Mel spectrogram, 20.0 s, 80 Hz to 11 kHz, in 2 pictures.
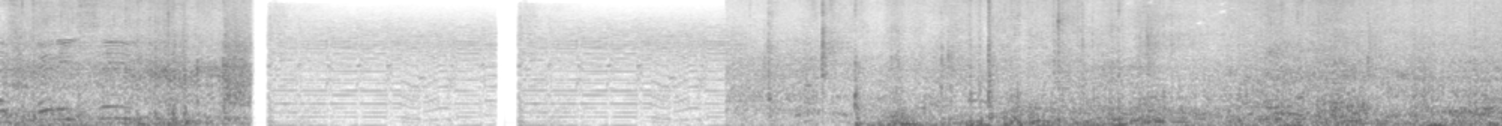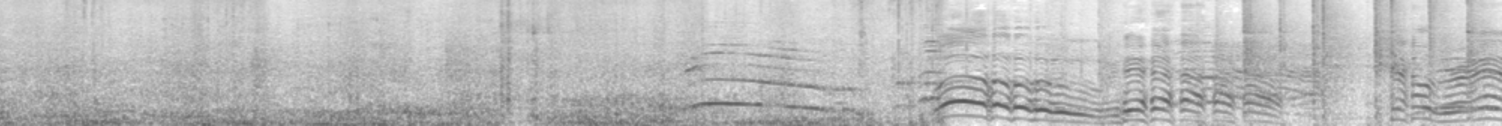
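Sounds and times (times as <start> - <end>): skateboard wheels rolling: 0.0 - 1.7, 4.9 - 19.8
skateboard clacks: 17.0 - 20.0.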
